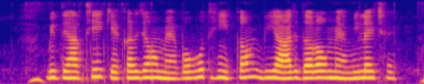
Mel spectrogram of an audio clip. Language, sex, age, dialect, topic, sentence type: Maithili, female, 25-30, Angika, banking, statement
